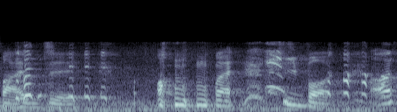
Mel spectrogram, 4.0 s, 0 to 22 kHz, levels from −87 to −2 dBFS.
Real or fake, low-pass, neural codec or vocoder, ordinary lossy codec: real; 5.4 kHz; none; none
